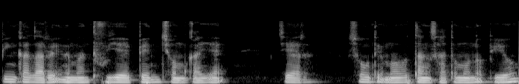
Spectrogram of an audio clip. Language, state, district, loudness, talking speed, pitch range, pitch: Kokborok, Tripura, Dhalai, -18 LUFS, 150 wpm, 100-110 Hz, 105 Hz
